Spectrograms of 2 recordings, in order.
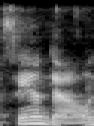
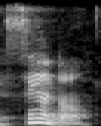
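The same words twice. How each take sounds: First: "sandal" said san-DAL, as spelt; mistaken reading. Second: Said in the usual way. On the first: Shown as a demonstration. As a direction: give "sandal" a full A in "dal". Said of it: "you don't wear a sandal". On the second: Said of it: "you wear a sandal".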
